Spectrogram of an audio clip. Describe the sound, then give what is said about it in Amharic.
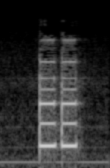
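Another telephone's keypad tones break into a call: two short, clear electronic beeps in quick succession over a steady low hum. “ቀጥል ሌላ ስልክ እየረበሸ ነው”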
